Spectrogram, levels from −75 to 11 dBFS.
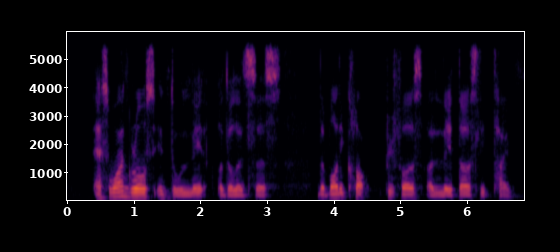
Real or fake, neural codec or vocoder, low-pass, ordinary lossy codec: real; none; 5.4 kHz; none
